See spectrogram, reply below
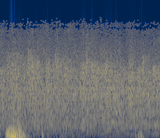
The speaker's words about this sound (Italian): Un bel applauso ragazzi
